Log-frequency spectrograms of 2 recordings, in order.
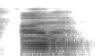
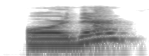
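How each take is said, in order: First: Non-rhotic order; British order. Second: American order; rhotic order. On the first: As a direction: order short, no R, oda. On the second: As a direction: order with the R sounded, rising and louder. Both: Shown as a demonstration. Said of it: "se aprecia un cambio".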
